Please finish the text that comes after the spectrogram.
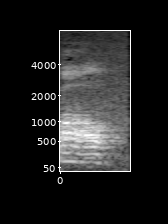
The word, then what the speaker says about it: Basel: Basel, both pronounced French Basel and German Basel.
